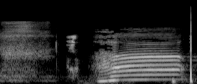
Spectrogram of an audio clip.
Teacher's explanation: اب یہ بڑی ہا ہے جو کہ حلق کے نیچے والے حصے سے ادا ہوگی، یعنی کہ پیٹ سے ہم نکالیں گے اس آواز کو زور دے کے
